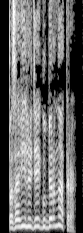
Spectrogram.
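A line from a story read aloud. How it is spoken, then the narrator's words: Shout. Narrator (Russian): крикнула Сун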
